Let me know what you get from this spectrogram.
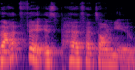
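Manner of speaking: slow, terrible put-on British accent. Retelling what the guy behind the counter said: terrible British accent. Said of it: "That was a really terrible British accent".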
